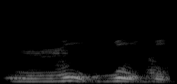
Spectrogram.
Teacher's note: Siratal ladzi zi ada getarannya.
